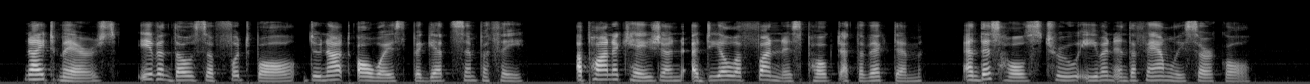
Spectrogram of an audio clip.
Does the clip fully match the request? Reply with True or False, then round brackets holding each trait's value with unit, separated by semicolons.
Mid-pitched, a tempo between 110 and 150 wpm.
True (180 Hz; 135 wpm)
